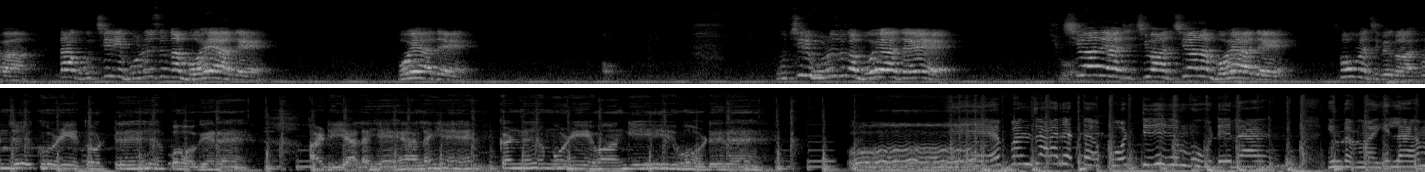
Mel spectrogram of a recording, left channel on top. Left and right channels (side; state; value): both; different; correlation 0.00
